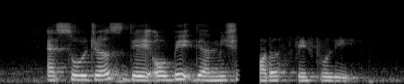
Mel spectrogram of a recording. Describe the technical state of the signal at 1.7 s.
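At 1.7 s the speech is intact, carried by the AMR wideband (HD Voice) codec at 23.85 kbit/s with no fault to be heard.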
